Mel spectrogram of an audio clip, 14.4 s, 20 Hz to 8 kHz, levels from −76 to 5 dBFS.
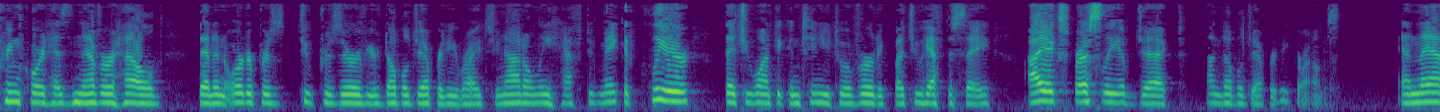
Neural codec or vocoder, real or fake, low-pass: none; real; 7.2 kHz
